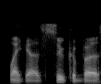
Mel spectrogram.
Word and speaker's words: Tsukuba: I look at it as almost like a Tsukuba circuit, which I'm probably brushing how to pronounce that Oh, name.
